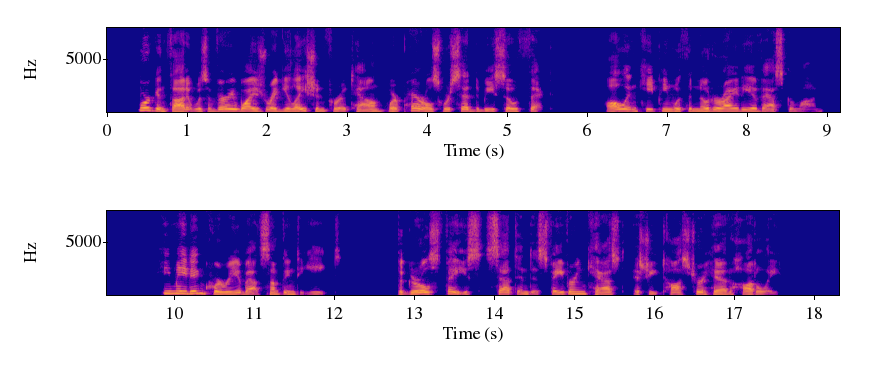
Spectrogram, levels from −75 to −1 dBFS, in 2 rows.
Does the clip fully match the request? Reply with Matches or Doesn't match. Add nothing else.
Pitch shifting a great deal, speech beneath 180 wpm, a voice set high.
Doesn't match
